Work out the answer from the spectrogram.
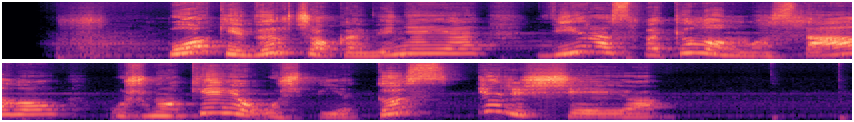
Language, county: Lithuanian, Panevėžys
